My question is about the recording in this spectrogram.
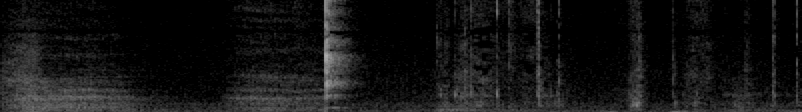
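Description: Faint rustling and handling noise with light scattered clicks, and one sharp click about a second and a half in.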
